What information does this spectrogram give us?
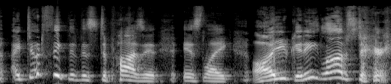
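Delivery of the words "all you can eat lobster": high, loud mock restaurant announcement; mock promo shout. Doubting the deposit covers everything, mock promo shout. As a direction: belt it out like an over-the-top deal.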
